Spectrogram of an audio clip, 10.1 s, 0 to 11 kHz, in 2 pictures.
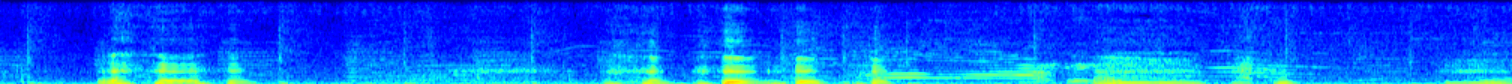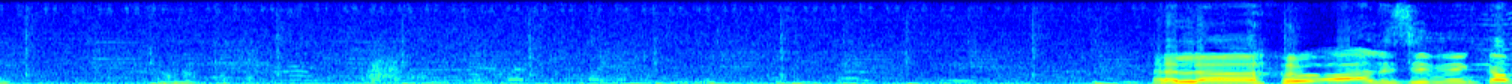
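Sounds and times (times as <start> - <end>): quiet background music: 0.0 - 10.0
faint voices: 2.8 - 8.9.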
